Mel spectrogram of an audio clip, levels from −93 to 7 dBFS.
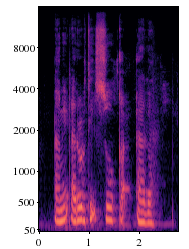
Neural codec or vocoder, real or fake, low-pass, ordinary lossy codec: codec, 44.1 kHz, 3.4 kbps, Pupu-Codec; fake; 14.4 kHz; none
